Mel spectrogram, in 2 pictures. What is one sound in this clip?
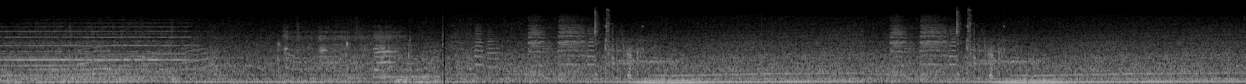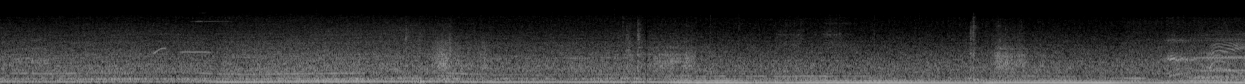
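Tyres roll over pavement.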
